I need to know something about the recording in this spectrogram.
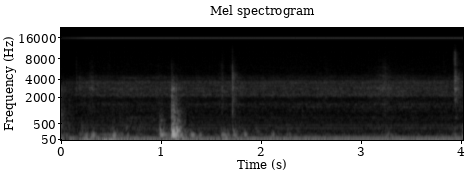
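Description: Steady low electrical hum with a faint click from small metal parts as a rectifier pack is worked onto an alternator stator's terminals.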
